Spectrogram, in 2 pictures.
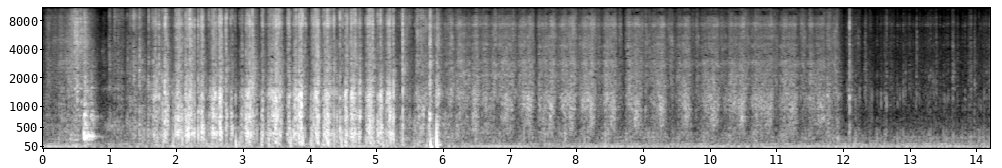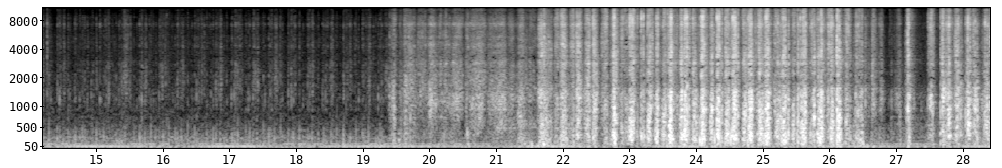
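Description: Hands rapidly squeeze and crinkle a foam sponge close to a microphone.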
